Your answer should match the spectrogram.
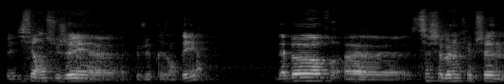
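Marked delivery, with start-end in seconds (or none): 4.1-5.0 English said with a heavy French accent; bad English accent. Real, not acted. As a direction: read the English term the French way. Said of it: "j'ai un accent anglais qui est épouvantable".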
